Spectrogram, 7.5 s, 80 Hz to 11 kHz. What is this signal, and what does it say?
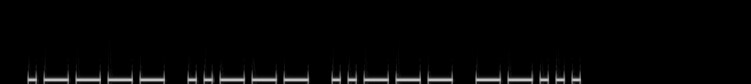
Morse code, heard as a keyed tone, about 15 wpm, 700 Hz. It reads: 1227
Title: CWT Exchange 15wpm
